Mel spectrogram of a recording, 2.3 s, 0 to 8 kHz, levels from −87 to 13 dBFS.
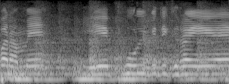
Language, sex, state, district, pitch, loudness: Hindi, male, Uttar Pradesh, Shamli, 130 Hz, -15 LUFS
